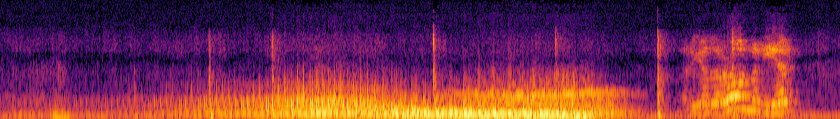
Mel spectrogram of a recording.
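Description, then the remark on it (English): A motorcycle engine rumbles up to a steady roar for a few seconds, then cuts off abruptly, followed by a brief spoken voice. “Go right into the motorcycle.”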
